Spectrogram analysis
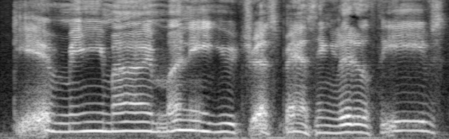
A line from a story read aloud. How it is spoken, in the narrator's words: screeched Betty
